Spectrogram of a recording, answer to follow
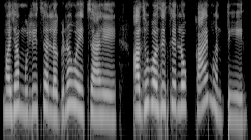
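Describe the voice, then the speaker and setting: Give me an anxious, respectable father, as a woman narrator voices him, pleading in an exasperated way. His lines come slow and a bit high, recorded dry. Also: a little mellow, no echo, dull audio. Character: worried middle-aged father, respectable and exasperated.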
